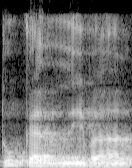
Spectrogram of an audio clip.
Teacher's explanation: کذبان کاف کو نرمی سے پڑھیں گے، زال سے ملائیں گے، زال کو نرمی سے پڑھیں گے، زبان کی نوک سامنے کے دانتوں کے اندرونی کناروں سے لگائیں گے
